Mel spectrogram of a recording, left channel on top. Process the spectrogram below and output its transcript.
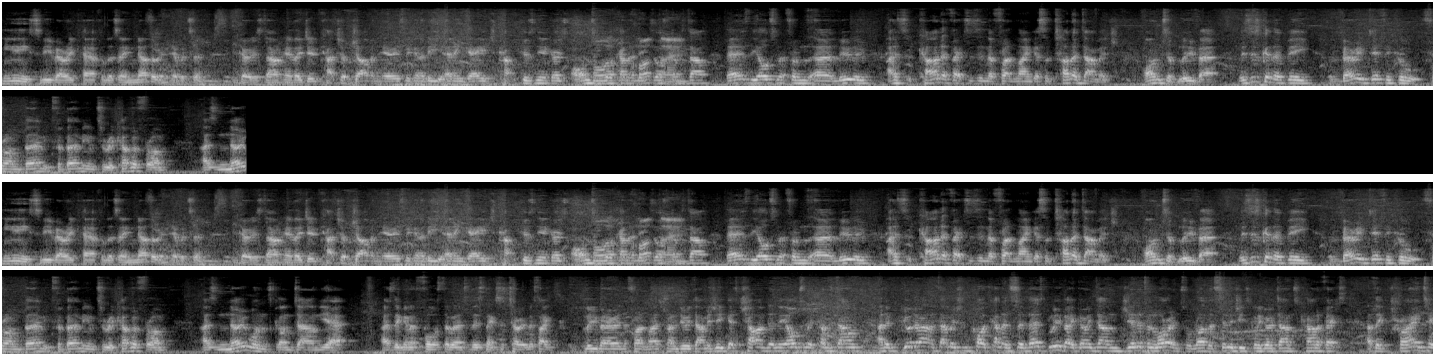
needs to be very careful as another inhibitor goes down here. They do catch up Jarvan here. Is there going to be an engage? Kuznia goes on to block and exhaust comes down. There's the ultimate from Lulu as Carnifex is in the front line, gets a ton of damage onto Bluebear. This is going to be very difficult for Birmingham to recover from, as no one's gone down yet. As they're going to force their way into this Nexus turret. It looks like Bluebear in the front line trying to do a damage. He gets charmed and the ultimate comes down, and a good amount of damage from Quad Cannon. So there's Bluebear going down Jennifer Lawrence, or rather Synergy's going to go down to Carnifex as they try and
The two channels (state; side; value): drops out; left; at 16.8 s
